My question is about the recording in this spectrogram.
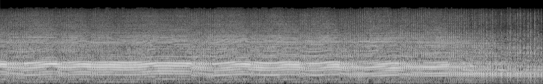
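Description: Two-stroke chainsaw running at high speed as it cuts into a large log, its engine note wavering as the chain bites into the wood, then dropping about four and a half seconds in.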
